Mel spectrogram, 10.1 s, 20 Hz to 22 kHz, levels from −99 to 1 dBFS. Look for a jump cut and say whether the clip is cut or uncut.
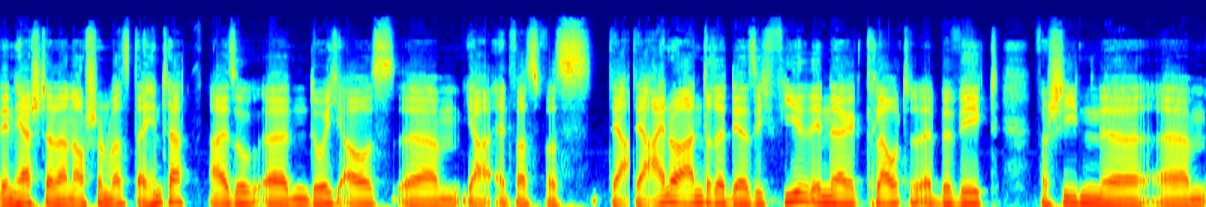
cut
